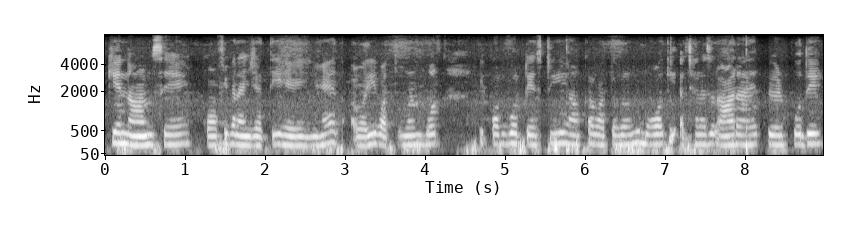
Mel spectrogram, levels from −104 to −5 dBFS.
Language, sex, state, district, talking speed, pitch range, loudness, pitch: Hindi, female, Rajasthan, Jaipur, 160 wpm, 185-210 Hz, -17 LUFS, 200 Hz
